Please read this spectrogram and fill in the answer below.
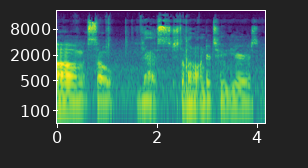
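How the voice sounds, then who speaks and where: The voice is quiet. It is somewhat breathy. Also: man. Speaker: K-pop collector vlogger. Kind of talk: casual chat. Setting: at home, late at night.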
